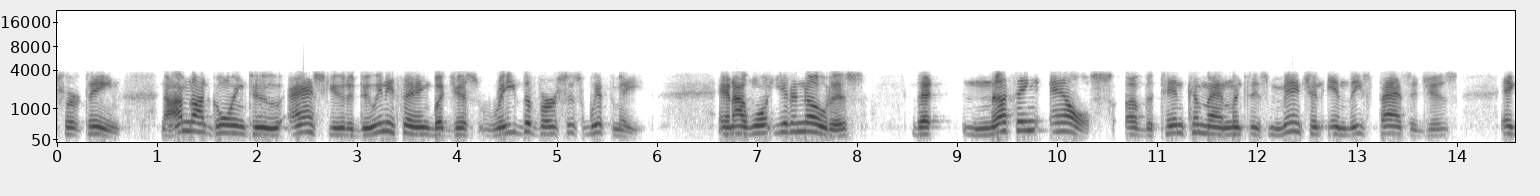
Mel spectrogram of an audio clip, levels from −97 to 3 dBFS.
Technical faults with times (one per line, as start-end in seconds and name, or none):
0.00-14.59 G.729 codec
